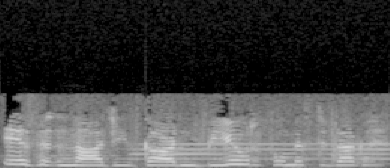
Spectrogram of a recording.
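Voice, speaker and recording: An actress playing an earnest, eager teenage daughter in an old-time radio drama. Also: female voice, extremely high pitch, normal speed, music in the background. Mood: bright, eager. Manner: earnest, girlish, polite. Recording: dull, slightly noisy old radio recording.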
